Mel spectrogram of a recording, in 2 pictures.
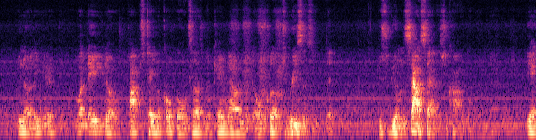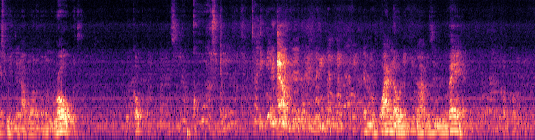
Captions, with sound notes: And, you know, they here one day, Pops Taylor, Koko's husband, came down to the old club, Theresa's, that used to be on the South Side of Chicago, and he asked me did I want to go on the road with Koko. I said, "Of course, man, what you think? Get out of here!" (audience laughs) And before I know it, I was in the band with Koko.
